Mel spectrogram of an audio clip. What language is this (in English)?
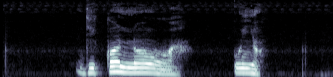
Baatonum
